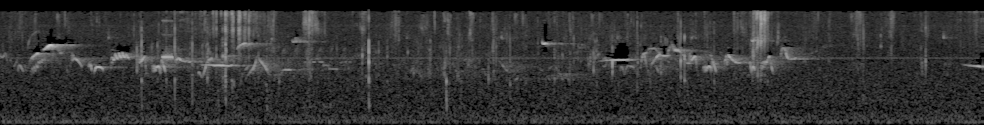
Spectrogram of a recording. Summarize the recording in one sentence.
Birds chirp and sing in the distance, and faint crunching sounds are present in the foreground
